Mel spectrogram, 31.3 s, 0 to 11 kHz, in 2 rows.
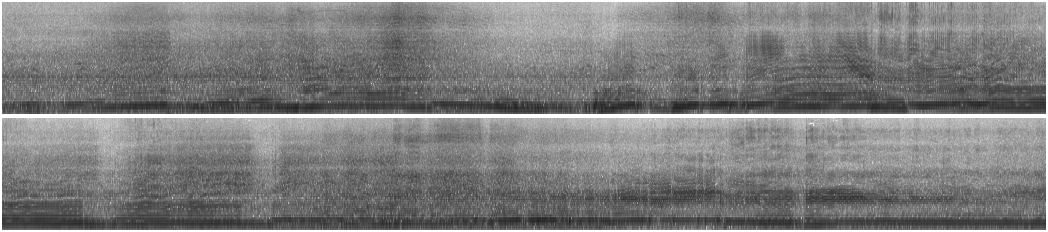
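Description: BMW E30 rally car's engine revving hard on a gravel stage, its pitch climbing and dropping over and over as it changes gear and lifts off for corners, with a deep downward sweep about eight seconds in.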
